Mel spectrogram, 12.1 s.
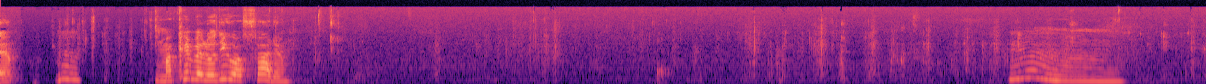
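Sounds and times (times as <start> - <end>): faint chewing: 0.5 - 1.8, 6.4 - 12.0.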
